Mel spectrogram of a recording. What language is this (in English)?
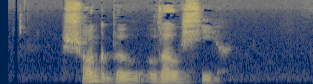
Belarusian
